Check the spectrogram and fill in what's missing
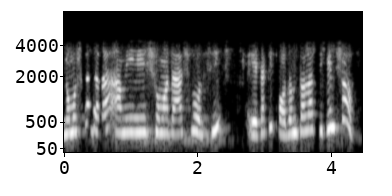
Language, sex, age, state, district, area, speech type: Bengali, female, 30-45, West Bengal, Howrah, urban, conversation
